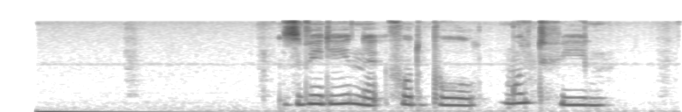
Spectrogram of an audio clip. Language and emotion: Russian, sad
